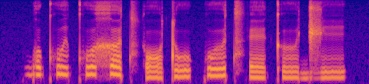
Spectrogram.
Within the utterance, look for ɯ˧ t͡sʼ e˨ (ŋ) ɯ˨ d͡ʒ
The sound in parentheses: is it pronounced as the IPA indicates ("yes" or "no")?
no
